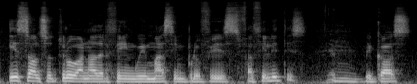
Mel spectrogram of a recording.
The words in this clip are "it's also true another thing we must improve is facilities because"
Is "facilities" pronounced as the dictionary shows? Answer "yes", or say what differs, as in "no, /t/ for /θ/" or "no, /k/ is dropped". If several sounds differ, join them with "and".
no, /θ/ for /s/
